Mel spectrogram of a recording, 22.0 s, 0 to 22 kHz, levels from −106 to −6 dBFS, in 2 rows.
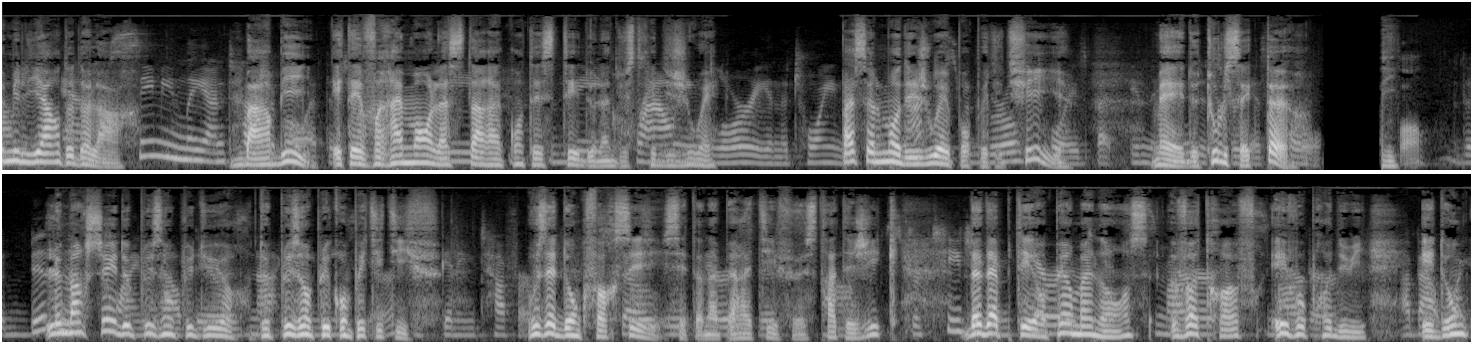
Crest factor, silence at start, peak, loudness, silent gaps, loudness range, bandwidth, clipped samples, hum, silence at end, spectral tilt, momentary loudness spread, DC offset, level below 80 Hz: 20 dB; 0 s; -14 dBFS; -32 LUFS; 9.95-10.32 s; 3 LU; 16 kHz; under 0.1%; none; 0 s; -4.5 dB/octave; 14 LU; under 0.1%; -68 dBFS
